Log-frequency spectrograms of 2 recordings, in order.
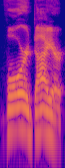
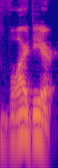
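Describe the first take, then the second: First: It is pronounced with an anglicized sound. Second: It is pronounced with a French sound. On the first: The speaker calls it wrong. "please don't say voir dire" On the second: The speaker calls it right. "It's voir dire. It's from French"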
